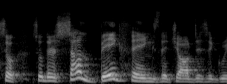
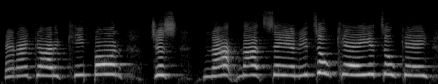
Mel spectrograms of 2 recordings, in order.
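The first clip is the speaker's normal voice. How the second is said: higher-pitched puppet voice, earnest complaint; Max the cat. Acted. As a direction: play a cat puppet airing a grievance.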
